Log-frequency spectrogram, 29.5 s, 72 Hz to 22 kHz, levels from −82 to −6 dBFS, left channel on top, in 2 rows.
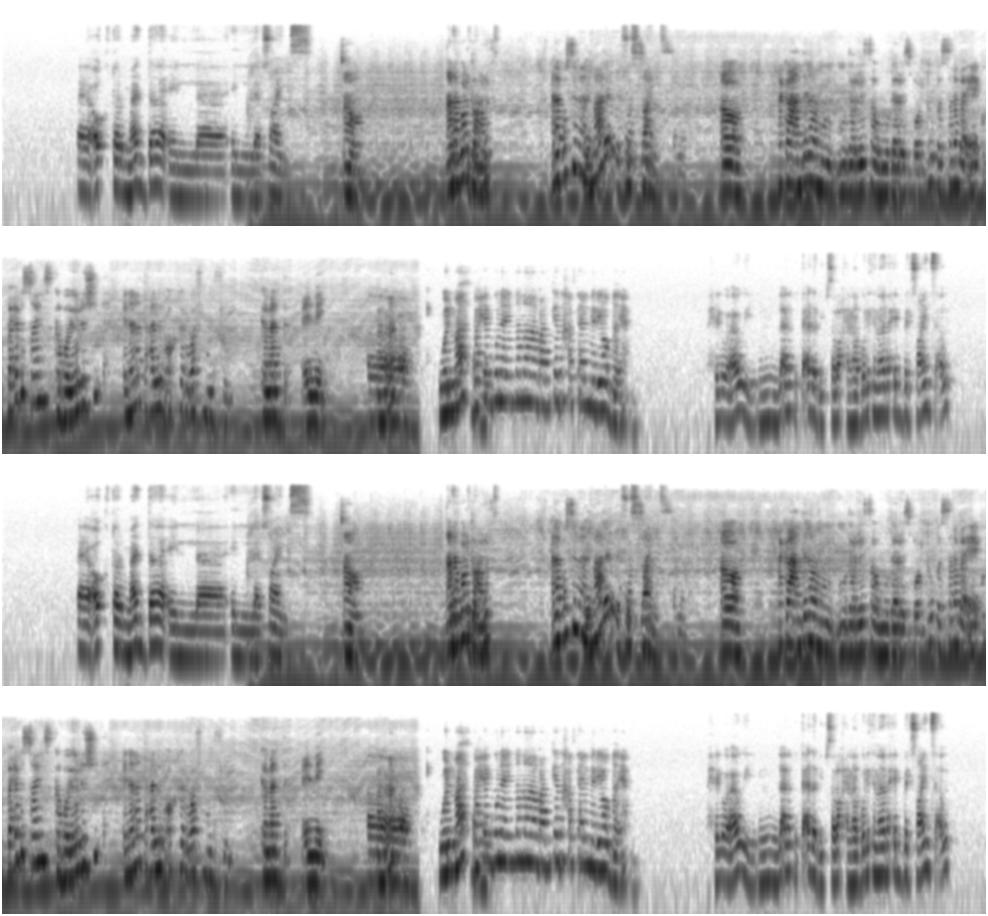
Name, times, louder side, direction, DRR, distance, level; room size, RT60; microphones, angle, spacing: voice 1, 1.1-4.6 6.7-7.3 8.7-10.3 20.2-20.9 21.8-22.1 25.3-29.0, right 3 dB, 35° right, 0.4 m, -26 dB
sound 1, 3.7-21.0, right 1 dB, 85° right, 1.0 m, -29 dB
voice 2, 5.1-5.4 6.7-7.3 8.2-9.0 9.3-9.8 10.8-11.1 11.6-18.2 18.6-19.7 20.4-20.9 21.3-24.3, right 1 dB, 15° right, 0.9 m, -22 dB
3.2 x 2.8 x 2.8 m
head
